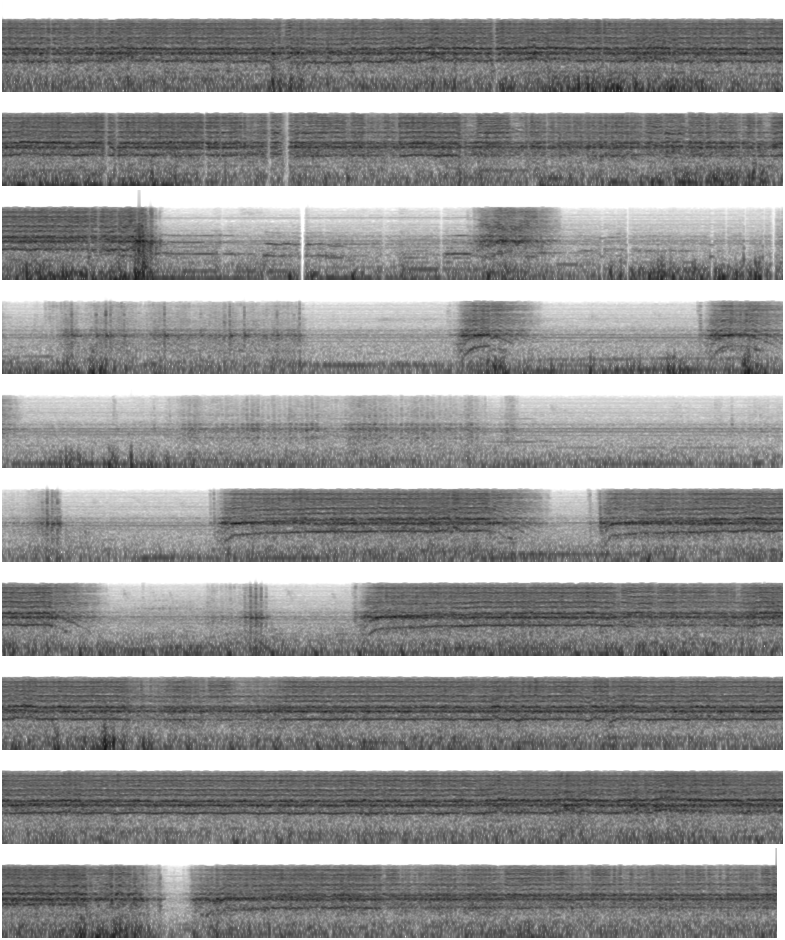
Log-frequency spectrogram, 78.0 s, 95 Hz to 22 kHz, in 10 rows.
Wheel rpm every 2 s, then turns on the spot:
160, 160, 160, 160, 160, 160, 160, 160, 90, 0, 40, 0, 20, 10, 10, 20, 10, 20, 10, 10, 50, 140, 80, 120, 10, 110, 160, 160, 160, 160, 160, 160, 160, 160, 170, 100, 130, 160, 170.
24-26 32-36 38-40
